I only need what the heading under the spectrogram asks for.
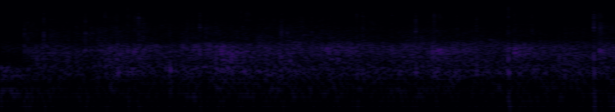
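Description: A Faith Covenant Church audience applauding the amount raised in a three-year church campaign, a steady wash of many hands clapping at once, even for a few seconds, dense and sustained without breaks.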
